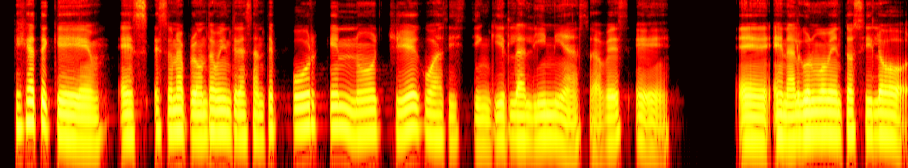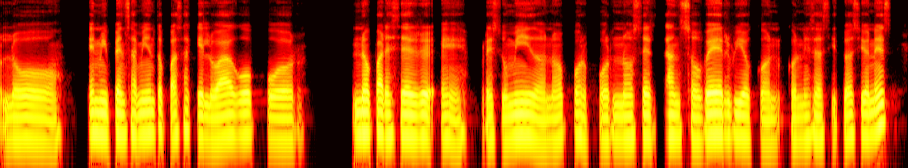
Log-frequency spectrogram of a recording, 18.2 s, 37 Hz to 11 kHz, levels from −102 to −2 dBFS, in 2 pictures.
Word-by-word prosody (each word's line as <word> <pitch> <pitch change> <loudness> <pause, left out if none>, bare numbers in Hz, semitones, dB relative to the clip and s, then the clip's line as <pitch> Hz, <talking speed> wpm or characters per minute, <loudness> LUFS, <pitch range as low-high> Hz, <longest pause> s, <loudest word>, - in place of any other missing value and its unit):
Fíjate 170 +1 +3
que 105 -4 +2 0.2
es 115 +1 -1
es 130 +1 -7
una 135 +1 +4
pregunta 115 +2 +2
muy 130 - +4
interesante 115 0 -1
porque 145 +2 0
no 125 -3 +1
llego 130 +1 0
a 115 0 -2
distinguir 105 0 -5
la 110 -1 +1
línea, 105 -4 -1
¿sabes? 105 +5 -4
Eh, 85 -8 -3 0.7
eh, 105 0 +3
en 110 -1 +3
algún 115 +3 +5
momento 125 0 +3
sí, 125 -2 -2
lo 115 -2 +3
lo 100 0 -1 0.2
en 120 +1 +2
mi 120 - +3
pensamiento 120 +2 0
pasa 120 +3 -3
que 115 -4 -1
lo 105 0 0
hago 115 +2 +2
por, 100 -1 -2 0.5
no 125 0 +3
parecer, 115 -2 +2
eh, 105 0 -3
presumido, 105 0 0
¿no? 100 +2 -2
Por 115 -2 -4
por 105 - -4
no 105 0 -1
ser 115 0 -2
tan 115 -3 -2
soberbio 115 +1 +2
con 95 +1 -4
con 100 +1 -5
esas 105 0 -3
situaciones, 120 +8 -1
115 Hz, 155 wpm, -23 LUFS, 105-125 Hz, 0.7 s, algún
